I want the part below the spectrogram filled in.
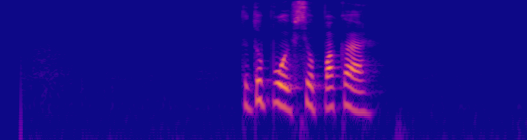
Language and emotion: Russian, angry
